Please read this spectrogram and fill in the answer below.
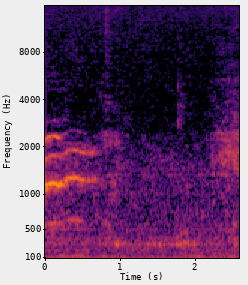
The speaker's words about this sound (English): Sorry about our retarded ass cat meowing in the background. He has a few extra chromosomes. I'm gonna kill that sumbitch.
